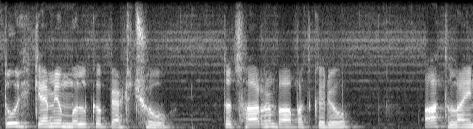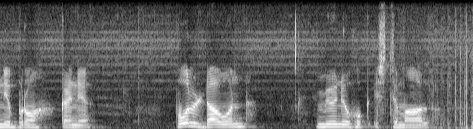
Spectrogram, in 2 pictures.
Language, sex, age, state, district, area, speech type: Kashmiri, male, 30-45, Jammu and Kashmir, Srinagar, urban, read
